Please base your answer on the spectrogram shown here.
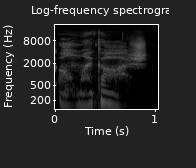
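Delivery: breathless unvoiced whisper of shock. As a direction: gasp it out under your breath. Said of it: "she was like".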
